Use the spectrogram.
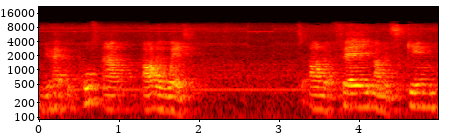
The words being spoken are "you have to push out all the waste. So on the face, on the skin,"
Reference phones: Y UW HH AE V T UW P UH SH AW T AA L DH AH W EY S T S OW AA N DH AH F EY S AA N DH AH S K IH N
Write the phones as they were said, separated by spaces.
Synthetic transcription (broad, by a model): Y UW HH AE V T UW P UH S AW T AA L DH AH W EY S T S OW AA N DH AH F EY AA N DH AH S K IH N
